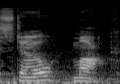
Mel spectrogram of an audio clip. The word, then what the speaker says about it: stomach: for the word stomach it is not the way it's spelled it's the way it sounds to you and to me it looks like stow mock stomach stomach that's how i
